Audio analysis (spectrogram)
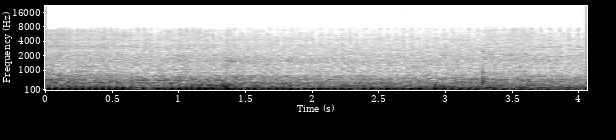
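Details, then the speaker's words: Karisma single-cylinder motorcycle while riding: fast, even pulsing with a dry, clattery rattle on top, likely from the valve train or timing area; the owner suspects no oil change since the restoration is making it rough and noisy. "Tuh, kalau kalian dengerin ini suara mesinnya berisik, cuy."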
